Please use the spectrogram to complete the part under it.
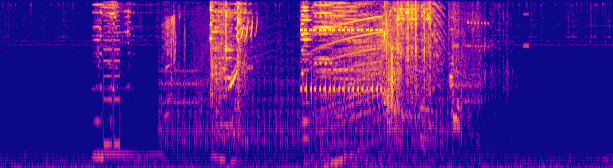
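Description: Electronic chimes and whooshing tones sound briefly.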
